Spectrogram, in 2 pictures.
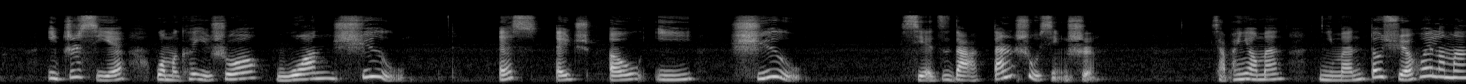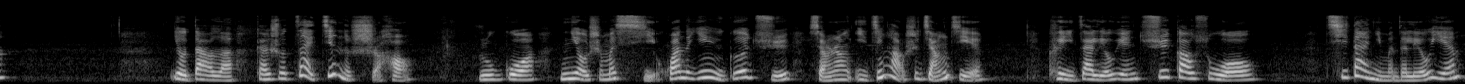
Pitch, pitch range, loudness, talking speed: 245 Hz, 215-310 Hz, -22 LUFS, 180 characters per minute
